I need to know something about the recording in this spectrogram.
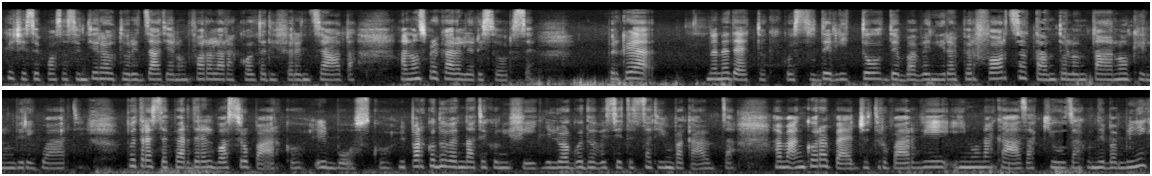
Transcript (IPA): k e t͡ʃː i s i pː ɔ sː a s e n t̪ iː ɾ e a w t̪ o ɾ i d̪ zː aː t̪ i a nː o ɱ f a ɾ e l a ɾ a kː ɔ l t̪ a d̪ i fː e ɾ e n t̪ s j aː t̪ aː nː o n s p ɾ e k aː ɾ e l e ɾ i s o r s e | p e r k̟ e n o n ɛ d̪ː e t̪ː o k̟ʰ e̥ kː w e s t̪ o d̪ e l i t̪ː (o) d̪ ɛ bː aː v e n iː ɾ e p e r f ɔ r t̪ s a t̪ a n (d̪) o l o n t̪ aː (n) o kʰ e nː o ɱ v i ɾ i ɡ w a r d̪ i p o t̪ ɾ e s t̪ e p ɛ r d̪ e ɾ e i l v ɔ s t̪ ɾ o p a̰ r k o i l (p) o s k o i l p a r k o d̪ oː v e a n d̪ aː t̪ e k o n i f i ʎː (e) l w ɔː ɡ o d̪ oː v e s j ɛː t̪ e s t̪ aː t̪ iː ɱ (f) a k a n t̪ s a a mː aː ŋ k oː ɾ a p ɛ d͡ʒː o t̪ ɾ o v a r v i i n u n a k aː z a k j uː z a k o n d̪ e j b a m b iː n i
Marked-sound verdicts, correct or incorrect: correct, incorrect: t̪, correct, incorrect: b, incorrect: i, incorrect: v

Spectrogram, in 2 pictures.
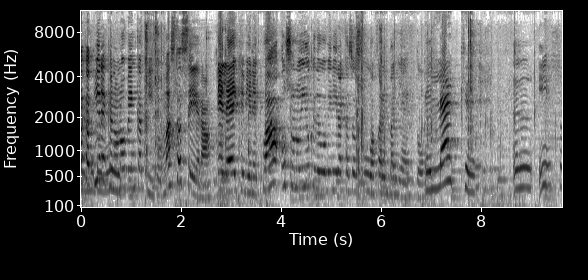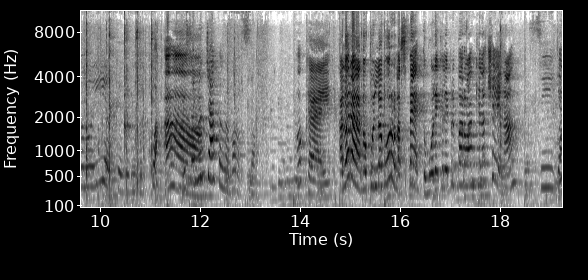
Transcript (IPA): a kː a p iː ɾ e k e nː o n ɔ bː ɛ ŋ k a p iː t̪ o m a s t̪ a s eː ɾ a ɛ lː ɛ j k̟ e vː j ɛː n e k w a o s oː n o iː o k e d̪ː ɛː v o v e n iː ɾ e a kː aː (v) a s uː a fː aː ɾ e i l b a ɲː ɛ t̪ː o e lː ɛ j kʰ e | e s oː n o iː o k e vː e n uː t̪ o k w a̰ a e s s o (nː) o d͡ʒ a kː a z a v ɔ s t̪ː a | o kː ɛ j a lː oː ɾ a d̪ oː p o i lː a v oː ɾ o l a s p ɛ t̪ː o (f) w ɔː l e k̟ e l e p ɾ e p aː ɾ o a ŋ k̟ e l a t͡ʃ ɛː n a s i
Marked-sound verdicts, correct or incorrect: incorrect: z, incorrect: n, incorrect: v

